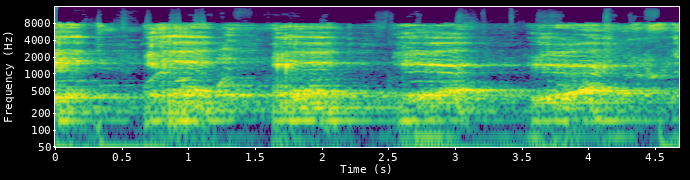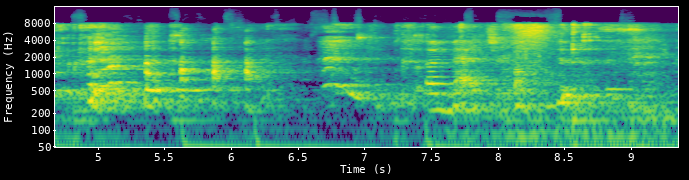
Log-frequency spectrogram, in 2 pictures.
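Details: Woman deliberately burping: long, loud, repeated belches, about six in nine seconds; eructation.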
